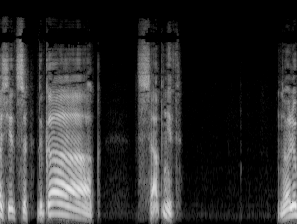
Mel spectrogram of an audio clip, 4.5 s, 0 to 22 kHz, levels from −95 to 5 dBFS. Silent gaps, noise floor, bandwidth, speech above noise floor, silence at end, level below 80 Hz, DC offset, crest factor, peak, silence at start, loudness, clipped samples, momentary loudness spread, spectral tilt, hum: none; -77 dBFS; 13.5 kHz; 65 dB; 0 s; -64 dBFS; under 0.1%; 14 dB; 0 dBFS; 0 s; -14 LUFS; under 0.1%; 13 LU; -5 dB/octave; none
